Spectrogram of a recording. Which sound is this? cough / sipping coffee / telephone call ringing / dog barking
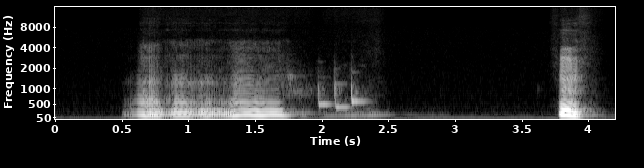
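telephone call ringing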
